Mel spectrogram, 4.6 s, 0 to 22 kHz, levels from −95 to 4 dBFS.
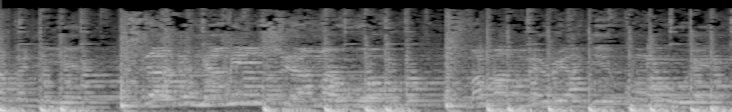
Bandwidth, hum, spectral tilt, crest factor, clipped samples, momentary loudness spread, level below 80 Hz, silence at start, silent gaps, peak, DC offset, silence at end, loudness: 16 kHz; none; -5 dB/octave; 16 dB; under 0.1%; 2 LU; -24 dBFS; 0 s; none; -4 dBFS; under 0.1%; 0 s; -20 LUFS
